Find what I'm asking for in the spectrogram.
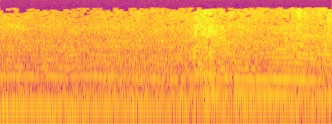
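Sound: honeybees buzzing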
